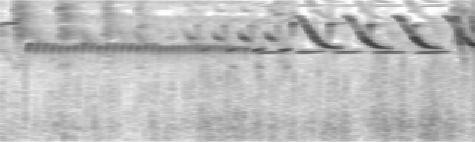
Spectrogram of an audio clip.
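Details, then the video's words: Canary song used for training canaries: a long fast trill near one pitch, then a run of high, clear, downward-swooping whistled notes repeated about three times a second, with faint low background noise. "Most powerful song for training Canary"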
